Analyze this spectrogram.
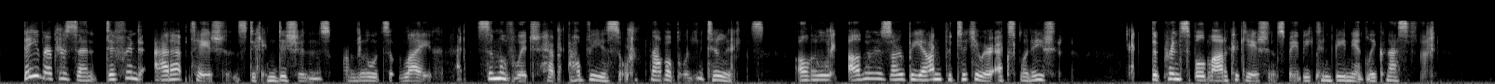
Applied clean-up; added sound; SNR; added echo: neural diffusion model UNIVERSE++.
